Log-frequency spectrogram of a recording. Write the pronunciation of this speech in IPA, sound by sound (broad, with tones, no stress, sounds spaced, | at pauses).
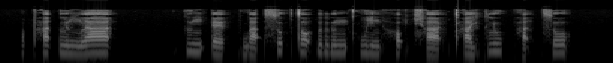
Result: pʰ a˦˥ t̚ l ɯ˧ ŋ l aː˥˩ t̚ | k ɯ˦˥ ŋ ʔ ɛː˨˩ p̚ k w a˨˩ ʔ s o˥˩ k̚ t ɔ˦˥ ʔ r u˦˥ n kʰ w i˧ n h ɔ˥˩ ʔ t͡ɕʰ aː˨˩ k̚ pʰ a˧ j k l uː˥˩ p̚ h a˨˩ t̚ s o˥˩ k̚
